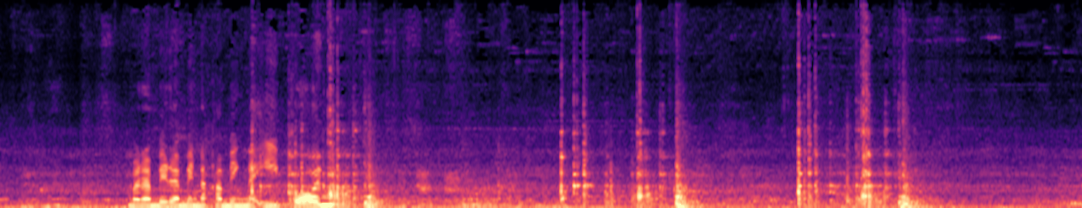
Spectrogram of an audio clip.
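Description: Ceramic plates clink and clatter on a table.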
